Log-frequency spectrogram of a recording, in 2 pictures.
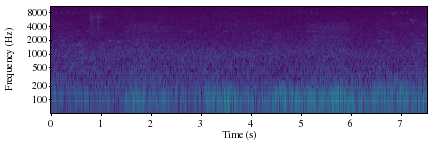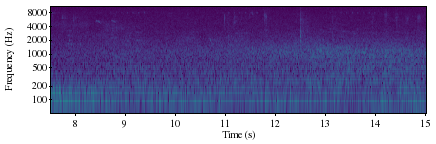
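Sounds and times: faint bird chirps: 0:00.0 - 0:04.5.

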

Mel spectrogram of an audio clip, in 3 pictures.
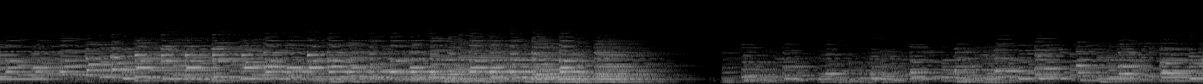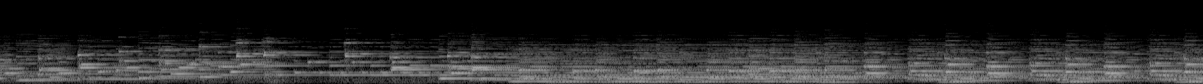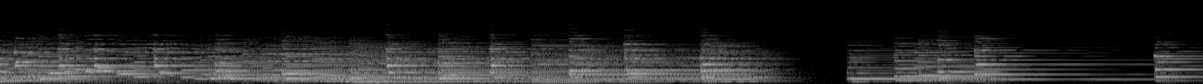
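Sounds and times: solo grand piano: 0:00.0 - 0:36.0.

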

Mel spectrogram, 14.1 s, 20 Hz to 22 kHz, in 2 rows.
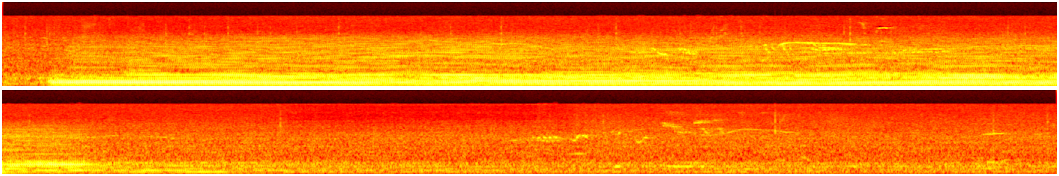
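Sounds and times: deep ship's horn blast: 0:00.2 - 0:10.2
faint bird chirps: 0:10.6 - 0:12.5, 0:13.5 - 0:13.9.

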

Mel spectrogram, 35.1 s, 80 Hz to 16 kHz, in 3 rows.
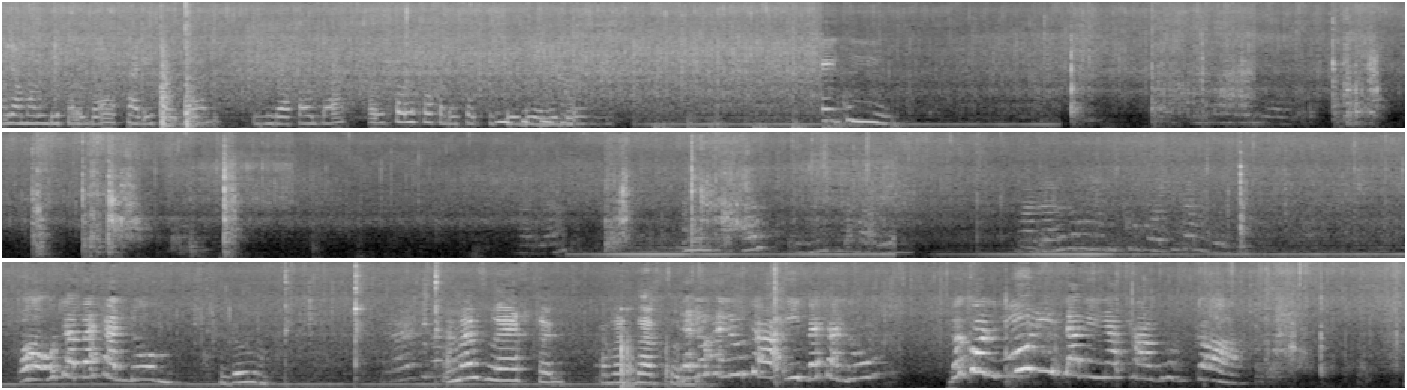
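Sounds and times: potatoes frying in oil: 0:00.0 - 0:35.0
plastic spatula scraping a pan: 0:08.9 - 0:13.7, 0:16.7 - 0:18.1, 0:33.8 - 0:34.5
steady low hum: 0:16.5 - 0:29.0.

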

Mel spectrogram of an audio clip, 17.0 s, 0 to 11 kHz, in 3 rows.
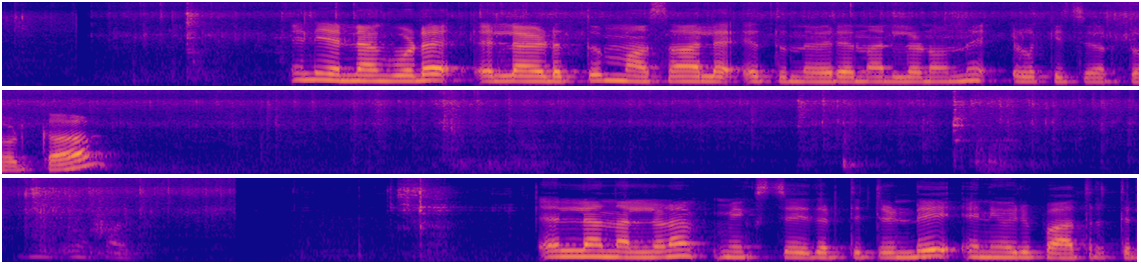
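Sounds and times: faint sizzle: 0:00.0 - 0:12.6
metal spoon scraping rice in pot: 0:09.7 - 0:11.0, 0:13.3 - 0:13.8.

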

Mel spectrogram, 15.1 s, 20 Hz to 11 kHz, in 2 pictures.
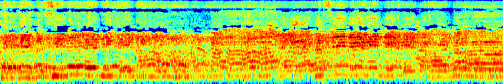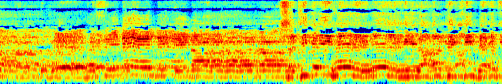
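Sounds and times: person chanting melodically: 0:00.0 - 0:15.0.

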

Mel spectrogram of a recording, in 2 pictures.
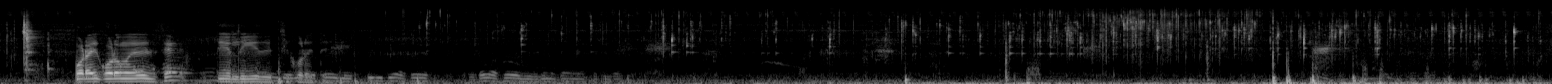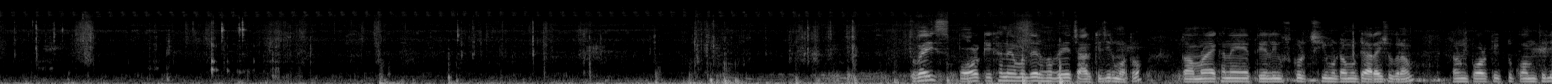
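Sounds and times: oil pouring and dripping: 0:02.7 - 0:26.6
light crackles in hot oil: 0:03.3 - 0:26.4.

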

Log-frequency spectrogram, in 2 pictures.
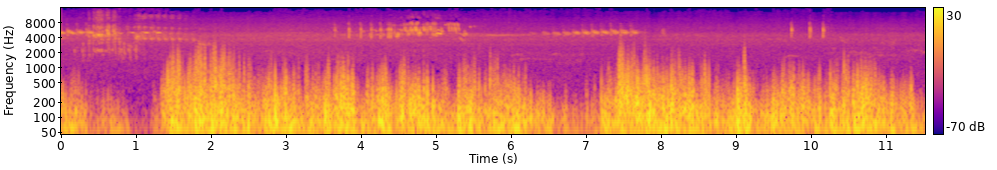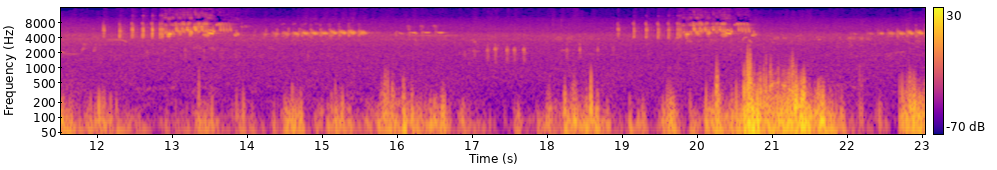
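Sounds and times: wind noise on microphone: 0:00.0 - 0:12.5, 0:13.2 - 0:17.0, 0:17.9 - 0:23.0
songbird singing trill: 0:00.0 - 0:23.0.

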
